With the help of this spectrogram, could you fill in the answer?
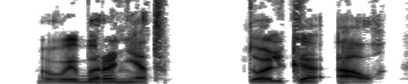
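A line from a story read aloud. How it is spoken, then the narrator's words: Muttered. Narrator (Russian): пробормотал он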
